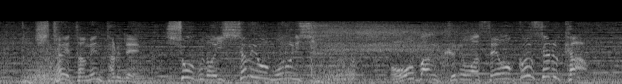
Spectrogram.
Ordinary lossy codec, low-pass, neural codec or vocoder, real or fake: none; none; none; real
